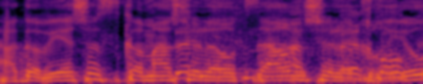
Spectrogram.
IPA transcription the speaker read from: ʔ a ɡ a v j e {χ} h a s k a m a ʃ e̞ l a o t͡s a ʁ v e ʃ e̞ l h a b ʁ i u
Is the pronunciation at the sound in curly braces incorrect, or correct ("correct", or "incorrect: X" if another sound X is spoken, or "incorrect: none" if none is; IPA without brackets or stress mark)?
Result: incorrect: ʃ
